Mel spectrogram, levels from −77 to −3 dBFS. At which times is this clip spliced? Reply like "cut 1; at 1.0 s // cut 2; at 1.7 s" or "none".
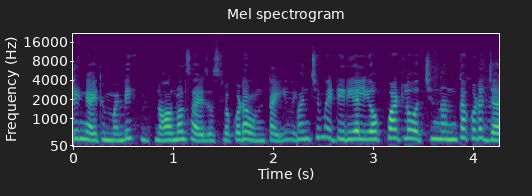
cut 1; at 2.2 s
